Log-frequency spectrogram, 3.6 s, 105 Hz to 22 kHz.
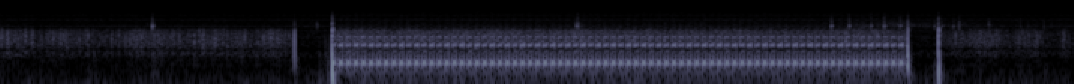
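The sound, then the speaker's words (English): A telephone ringing tone from a city crossbar exchange, heard down the line as a single steady, buzzy ring lasting about two seconds, with faint line hiss and a few clicks before and after. “And as you can hear, that is more of a typical city ring than what we got on HA7.”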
